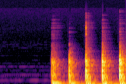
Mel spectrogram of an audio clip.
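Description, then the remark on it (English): Loud, heavy knocking on a door: five rapid, evenly spaced thuds that boom after a moment of silence, with no voices present. “But this large banging knocking comes to the door.”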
